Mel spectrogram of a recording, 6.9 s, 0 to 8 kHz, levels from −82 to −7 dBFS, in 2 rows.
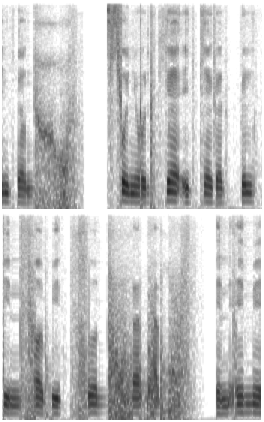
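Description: Speech, band-limited to 8 kHz by the call codec. Sound chopped by the voice detector runs from 0.14 to 2.20 s, 2.54 to 4.63 s, and 4.88 to 6.83 s. In each stretch, over a second of sound becomes synthetic comfort noise. A voice detector likely toggled repeatedly. There is a clipped start after a pause at 1.33 s. After a 0.3 s silence, about 80 ms of onset is swallowed while the output device wakes.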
